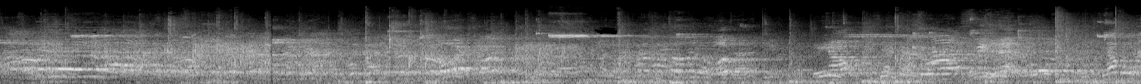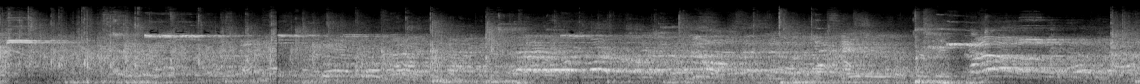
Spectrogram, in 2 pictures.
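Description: Volleyball play in a large reverberant gymnasium: players' voices calling and talking, with balls hitting hands and bouncing on the hardwood floor as repeated sharp knocks. A few short, high squeaks of sneakers on the floor.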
